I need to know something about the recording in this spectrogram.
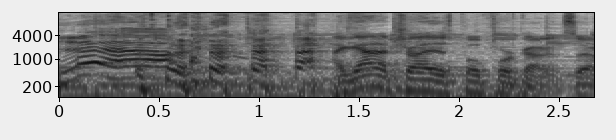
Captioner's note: laughing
